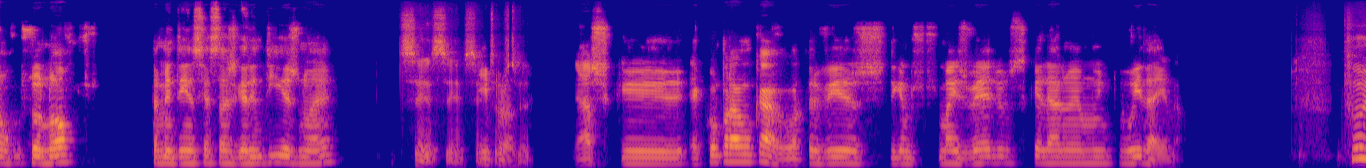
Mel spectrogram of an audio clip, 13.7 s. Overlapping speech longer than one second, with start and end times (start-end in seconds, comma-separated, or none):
none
